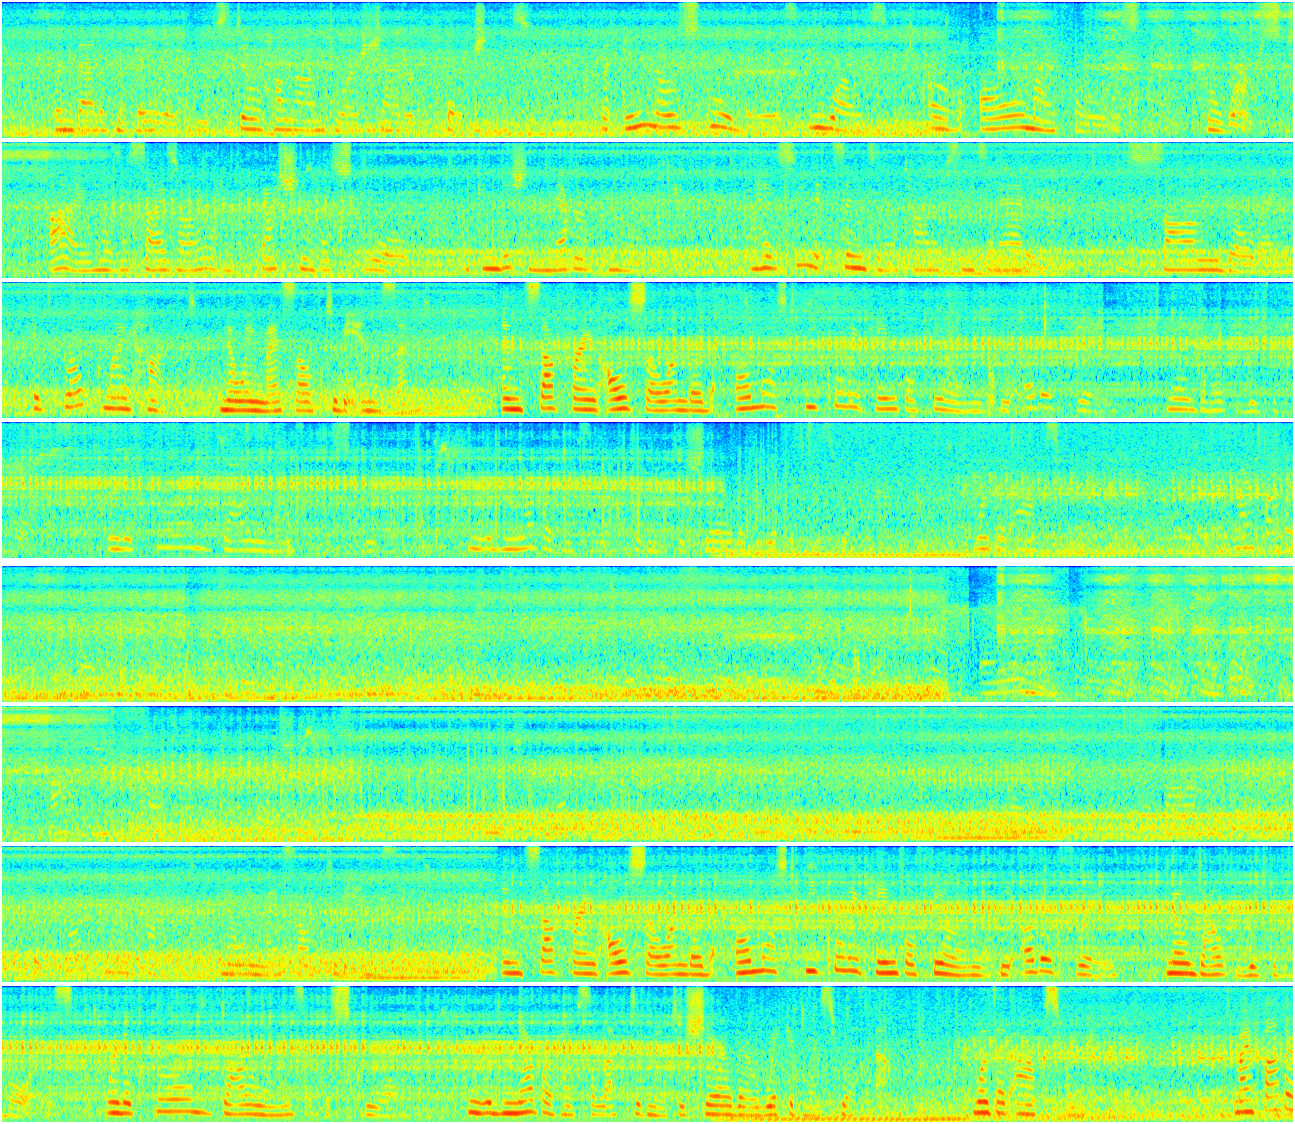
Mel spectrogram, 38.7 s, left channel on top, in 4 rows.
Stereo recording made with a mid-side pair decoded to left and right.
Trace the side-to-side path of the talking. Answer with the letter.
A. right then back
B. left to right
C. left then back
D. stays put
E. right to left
B.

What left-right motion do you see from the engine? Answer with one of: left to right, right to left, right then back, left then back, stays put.
stays put.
